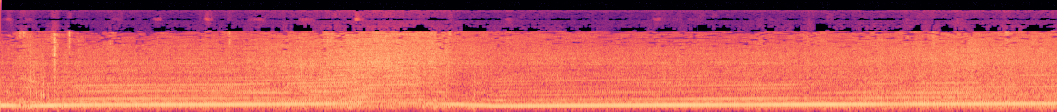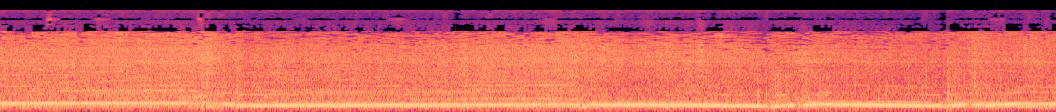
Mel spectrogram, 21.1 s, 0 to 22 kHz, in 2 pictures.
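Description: Fiat Punto Mk1 1.2 16v four-cylinder engine heard from inside the cabin, pulling hard on track. Its pitch climbs slowly through each gear and drops sharply at upshifts about four seconds in and again about twelve seconds in. Near the end the pitch sags, then jumps up twice, over steady road and wind noise.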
